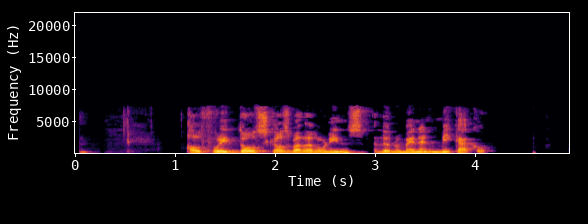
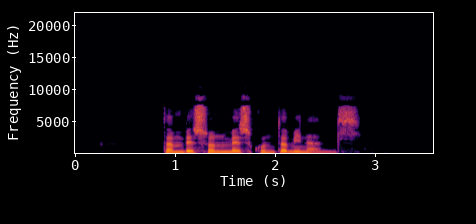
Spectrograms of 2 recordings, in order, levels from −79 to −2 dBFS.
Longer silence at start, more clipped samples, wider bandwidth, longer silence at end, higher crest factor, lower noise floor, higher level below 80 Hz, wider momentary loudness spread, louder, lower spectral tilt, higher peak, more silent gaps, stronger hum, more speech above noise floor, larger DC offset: second, 0.05 s vs 0.9 s; neither; second, 7.8 kHz vs 9.6 kHz; about the same, 0.85 s vs 0.75 s; second, 16 dB vs 22 dB; second, -54 dBFS vs -82 dBFS; about the same, -56 dBFS vs -60 dBFS; about the same, 7 LU vs 9 LU; first, -17 LUFS vs -27 LUFS; about the same, -5 dB/octave vs -4 dB/octave; first, -2 dBFS vs -8 dBFS; neither; neither; second, 38 dB vs 55 dB; neither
